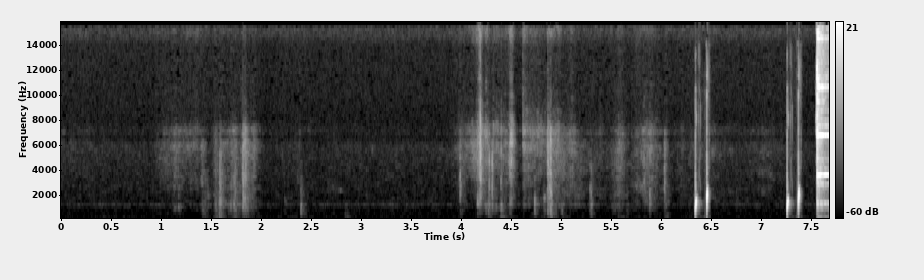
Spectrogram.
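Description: Like-and-subscribe animation sound effects: two pairs of short rising pops about a second apart, then a bell ding that starts right at the end and rings on. Before them, only a few faint rustles.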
